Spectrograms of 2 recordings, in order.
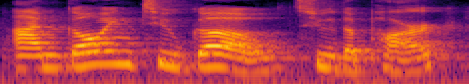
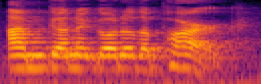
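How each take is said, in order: First: Going to is said as two separate full words. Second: Going to is blended together into gonna. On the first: The speaker calls it wrong. "I wouldn't say" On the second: The speaker calls it right. "See how it blends very differently? Going to blends into gonna"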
